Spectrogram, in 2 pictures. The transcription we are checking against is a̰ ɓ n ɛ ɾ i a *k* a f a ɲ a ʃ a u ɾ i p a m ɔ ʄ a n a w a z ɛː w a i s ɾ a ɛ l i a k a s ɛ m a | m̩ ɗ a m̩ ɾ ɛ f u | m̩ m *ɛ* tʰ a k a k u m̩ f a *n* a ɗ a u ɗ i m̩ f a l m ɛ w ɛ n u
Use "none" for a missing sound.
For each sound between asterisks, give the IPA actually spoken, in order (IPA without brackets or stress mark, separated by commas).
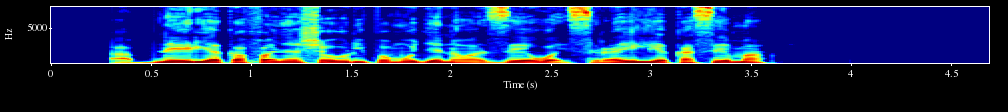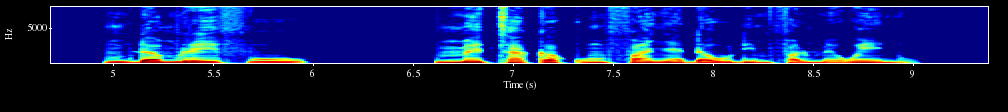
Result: k, ɛ, ɲ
